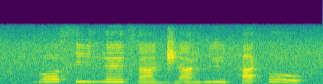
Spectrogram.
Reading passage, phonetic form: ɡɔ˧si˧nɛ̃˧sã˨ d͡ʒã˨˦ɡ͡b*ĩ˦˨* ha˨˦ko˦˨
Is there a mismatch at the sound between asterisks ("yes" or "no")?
no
